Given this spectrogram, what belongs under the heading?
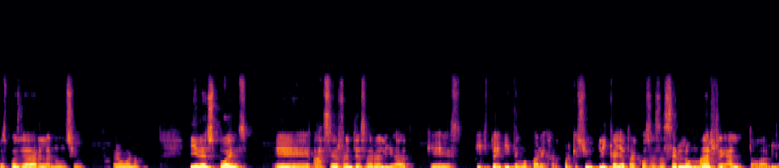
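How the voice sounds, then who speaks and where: A man's fairly low voice at a moderate pace with fairly even intonation. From Mexico, Nayarit. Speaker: psychologist and psychotherapist. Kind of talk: interview. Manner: halting, many fillers and repetitions.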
